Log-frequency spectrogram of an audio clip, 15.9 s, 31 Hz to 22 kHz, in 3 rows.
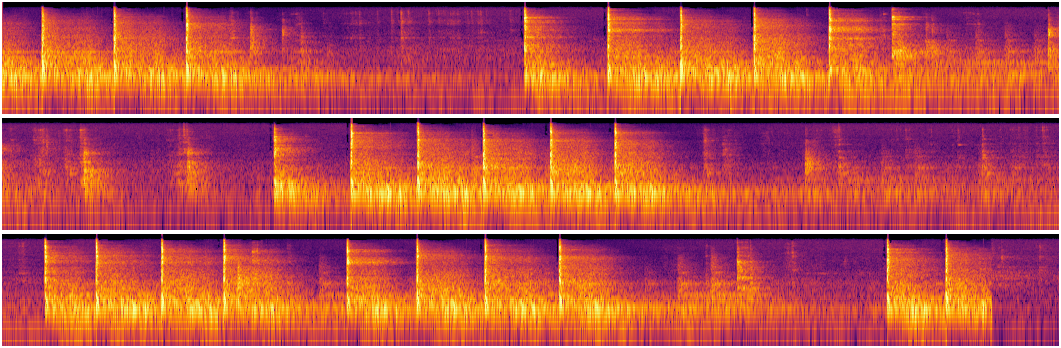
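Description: Hammer driving a cold chisel through the rusted sheet-steel floor of a 1975 Daihatsu F10: sharp metallic blows, about four a second, in five runs with short pauses between.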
